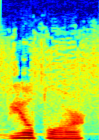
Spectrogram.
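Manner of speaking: usual speaking voice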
